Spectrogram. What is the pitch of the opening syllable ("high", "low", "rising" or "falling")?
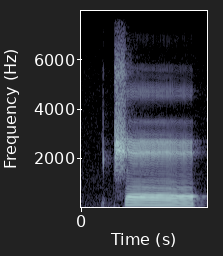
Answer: falling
